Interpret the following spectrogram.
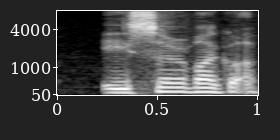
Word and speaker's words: Isa: I know that he's known to Muslims by the Arabic name Isa. Have I got to pronounce that right?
